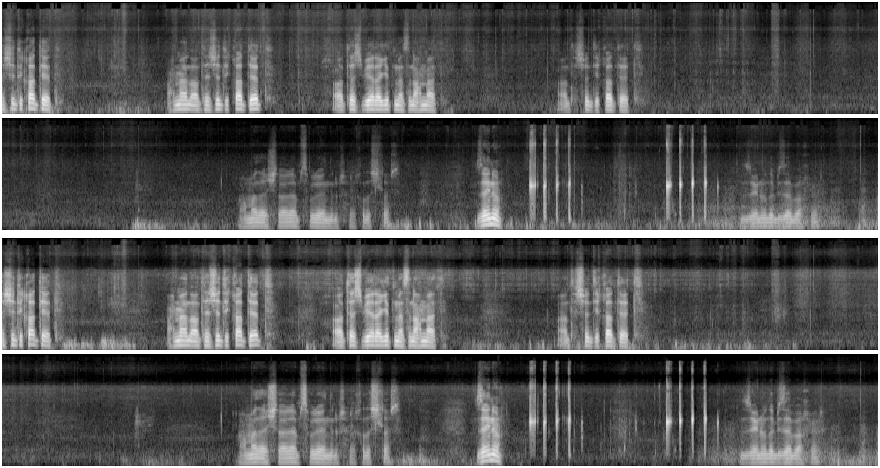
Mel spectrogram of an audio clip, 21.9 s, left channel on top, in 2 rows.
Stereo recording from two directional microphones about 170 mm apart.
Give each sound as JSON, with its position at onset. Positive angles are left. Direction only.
{"t": 0.0, "sound": "speech", "side_deg": 20}
{"t": 2.0, "sound": "speech", "side_deg": 5}
{"t": 6.9, "sound": "speech", "side_deg": 0}
{"t": 9.9, "sound": "a sound", "side_deg": -40}
{"t": 13.7, "sound": "speech", "side_deg": 0}
{"t": 16.6, "sound": "duck", "side_deg": 0}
